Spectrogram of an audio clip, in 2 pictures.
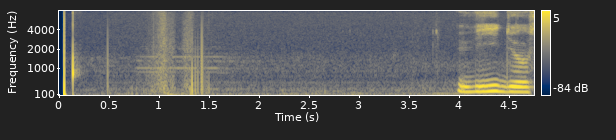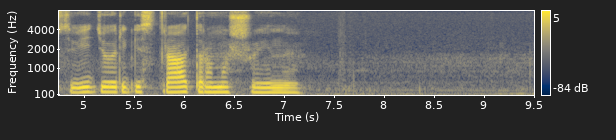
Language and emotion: Russian, sad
